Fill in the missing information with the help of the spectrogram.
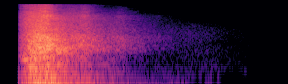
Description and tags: Mage Teleport Skill
curse, mage, magic, magician, skill, spell, telekinesis, teleport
